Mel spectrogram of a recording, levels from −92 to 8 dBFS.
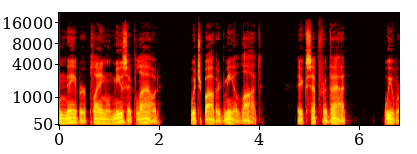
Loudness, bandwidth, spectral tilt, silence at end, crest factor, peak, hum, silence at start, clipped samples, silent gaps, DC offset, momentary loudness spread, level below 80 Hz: -22 LUFS; 16.5 kHz; -5.5 dB/octave; 0 s; 18 dB; -4 dBFS; none; 0 s; under 0.1%; 2.12-2.62 s, 4.21-4.48 s, 4.66-4.71 s, 6.32-6.42 s; under 0.1%; 9 LU; -48 dBFS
